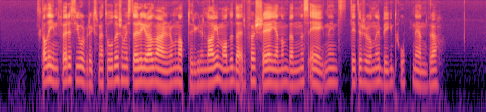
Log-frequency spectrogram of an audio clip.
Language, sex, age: Norwegian, male, 28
